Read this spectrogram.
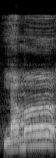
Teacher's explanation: مد منفصل کو 3-4 الف کے برابر کھینچ کر پڑھتے ہیں، اور ایک الف کے برابر بھی کھینچ کر پڑھنا جائز ہے۔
